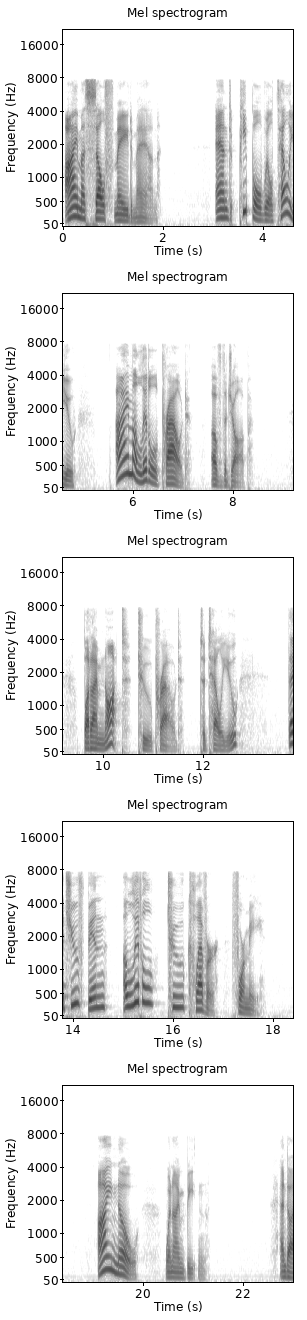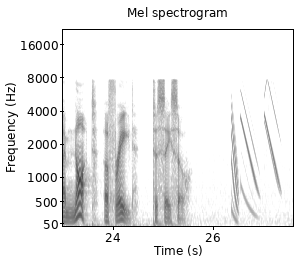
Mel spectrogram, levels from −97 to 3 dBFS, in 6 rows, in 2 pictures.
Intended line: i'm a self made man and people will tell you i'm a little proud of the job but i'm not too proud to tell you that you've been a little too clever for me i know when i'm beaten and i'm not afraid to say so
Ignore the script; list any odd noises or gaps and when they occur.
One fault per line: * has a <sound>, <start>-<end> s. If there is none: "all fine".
* has a chirp, 26.4-27.4 s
